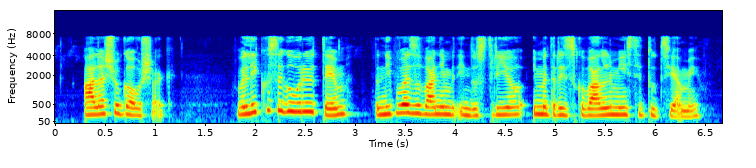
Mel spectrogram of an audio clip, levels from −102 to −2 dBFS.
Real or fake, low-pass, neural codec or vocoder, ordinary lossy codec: real; 7.2 kHz; none; none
